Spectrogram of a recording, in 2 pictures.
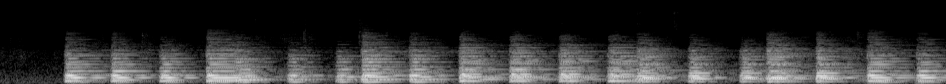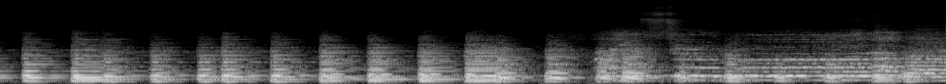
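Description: Piano accompaniment starting about a second in, striking repeated chords in a steady pulse of about two a second. Near the end a mixed choir comes in with held sung notes over it.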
